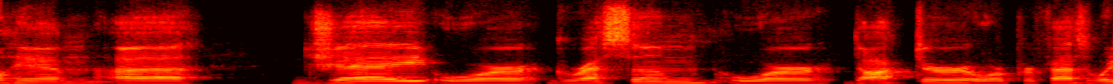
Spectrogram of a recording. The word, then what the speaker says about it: Gresham: went by most um if you think about the you you want to split the s and the h it's kind of misleading but the in english and s and h together uh you normally want to pronounce that as the sh sound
